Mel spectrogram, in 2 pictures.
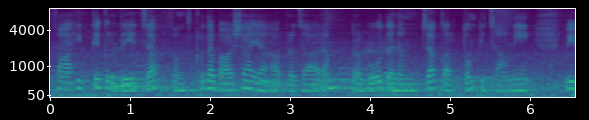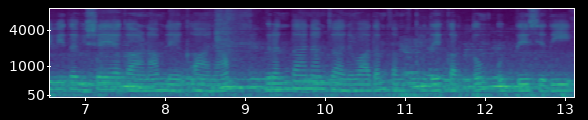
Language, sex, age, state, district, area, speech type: Sanskrit, female, 18-30, Kerala, Thrissur, urban, spontaneous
